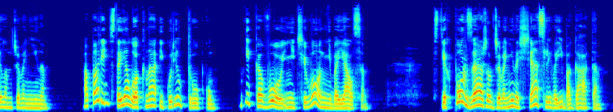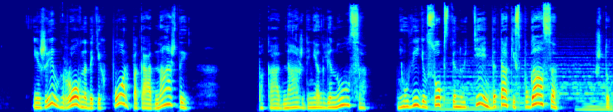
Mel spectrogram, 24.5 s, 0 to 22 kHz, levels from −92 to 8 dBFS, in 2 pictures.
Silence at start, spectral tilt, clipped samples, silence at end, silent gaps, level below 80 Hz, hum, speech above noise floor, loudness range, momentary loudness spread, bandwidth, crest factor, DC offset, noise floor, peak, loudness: 0 s; -6 dB/octave; under 0.1%; 0 s; 16.85-17.38 s; -70 dBFS; none; 62 dB; 7 LU; 15 LU; over 20 kHz; 22 dB; under 0.1%; -83 dBFS; 0 dBFS; -21 LUFS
